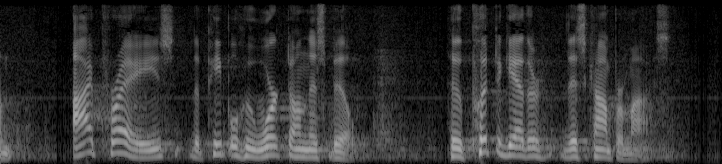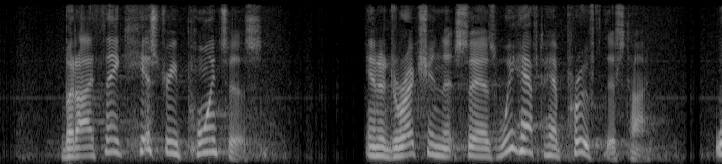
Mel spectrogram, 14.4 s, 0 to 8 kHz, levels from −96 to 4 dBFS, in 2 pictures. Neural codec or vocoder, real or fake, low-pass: none; real; 7.2 kHz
